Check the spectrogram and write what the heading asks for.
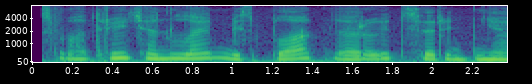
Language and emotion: Russian, neutral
